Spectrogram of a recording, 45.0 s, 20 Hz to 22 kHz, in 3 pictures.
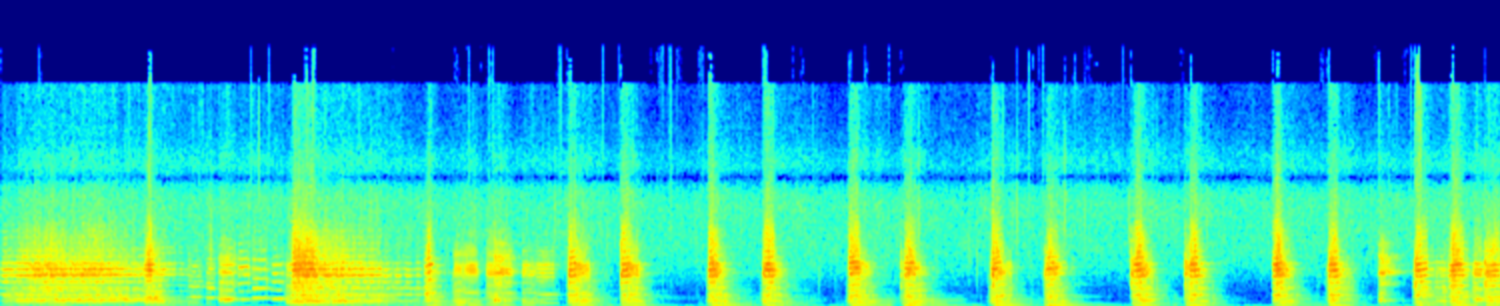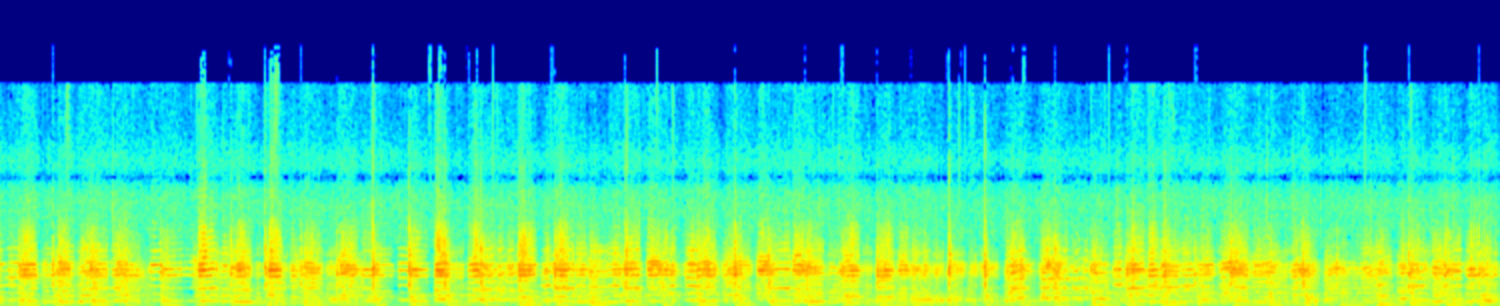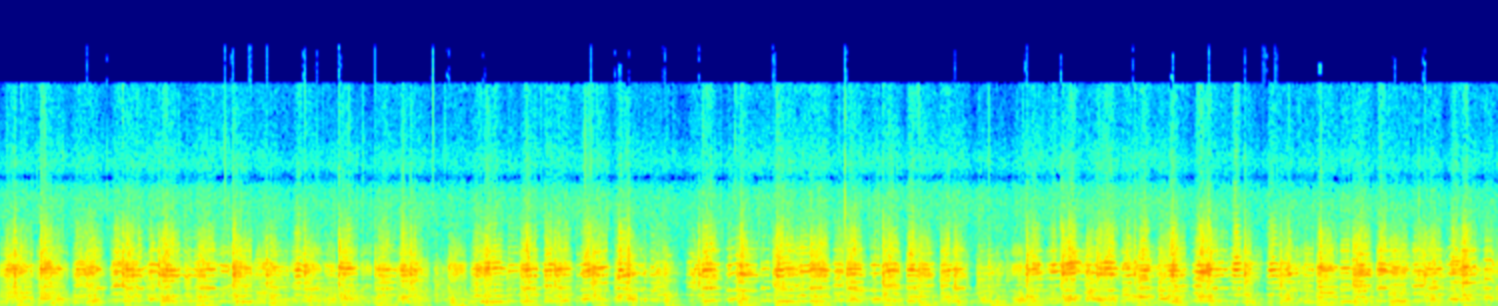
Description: Jazz, Ragtime, New Orleans　USA　12inchレコード　33rpm　Mono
